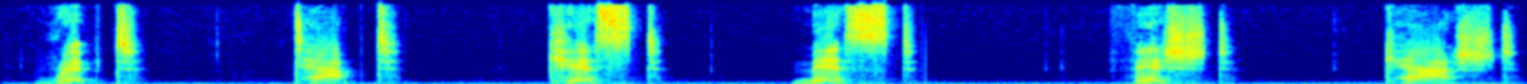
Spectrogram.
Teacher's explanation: ED endings that are really pronounced as T.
